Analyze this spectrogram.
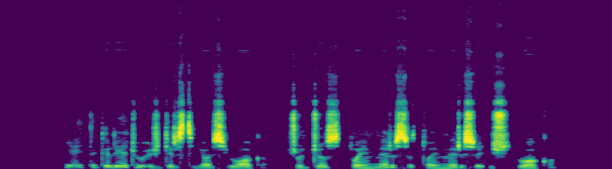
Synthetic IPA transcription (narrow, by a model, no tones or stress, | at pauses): jɛjt̪ʲɪɡɐlʲeːt͡ʃʲɛʊɪʒʲɡʲɪɾʲsʲt̪ʲɪjoːsjuɔkɐ | ʒ̥od͡ʒʲʊst̪uɔjmʲɪɾʲsʲʊt̪uɔjmʲɪɾʲsʲʊʔɪʃjuɔko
